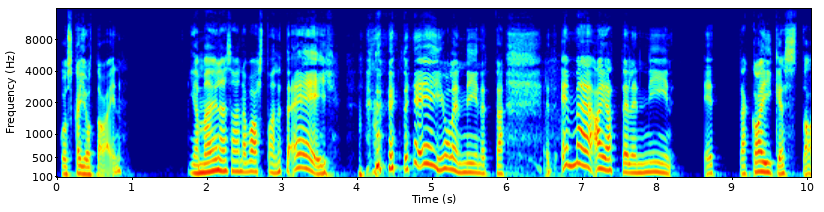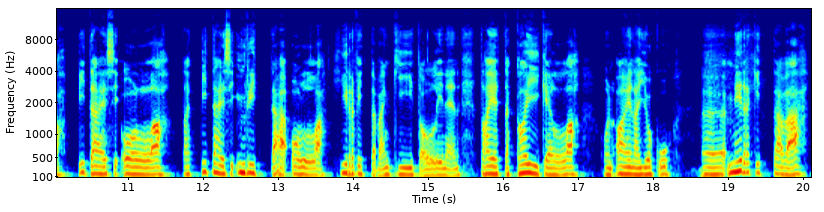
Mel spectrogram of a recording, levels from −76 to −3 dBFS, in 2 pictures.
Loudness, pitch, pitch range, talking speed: -19 LUFS, 160 Hz, 145-190 Hz, 110 wpm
